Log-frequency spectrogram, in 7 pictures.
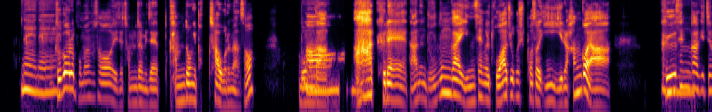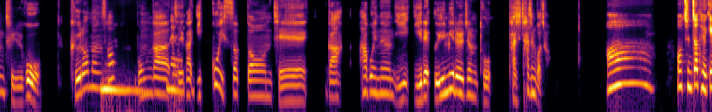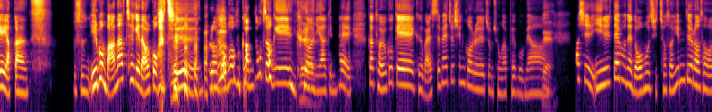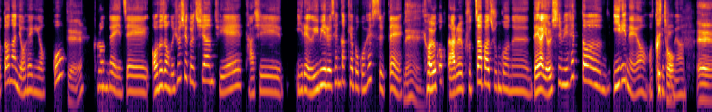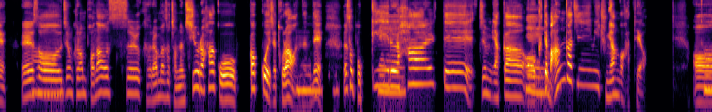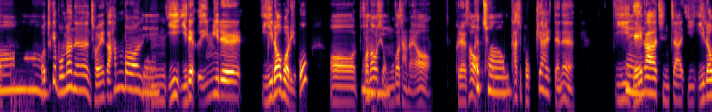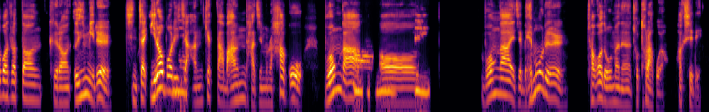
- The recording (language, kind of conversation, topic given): Korean, podcast, 번아웃을 겪은 뒤 업무에 복귀할 때 도움이 되는 팁이 있을까요?
- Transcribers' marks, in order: other background noise; tapping; teeth sucking; laughing while speaking: "것 같은 그런 너무 감동적인 그런 이야기인데"; laugh; in English: "burnout을"; in English: "burnout이"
